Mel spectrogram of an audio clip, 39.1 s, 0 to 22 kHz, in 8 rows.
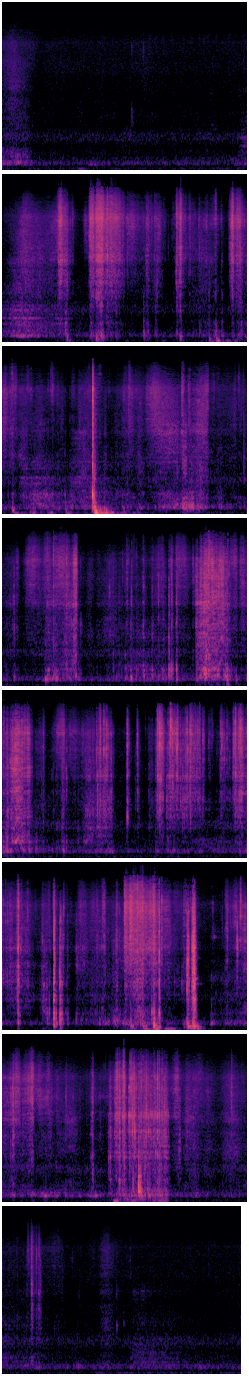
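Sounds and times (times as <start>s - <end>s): rustling and scraping: 4.8s - 21.9s, 22.6s - 35.2s.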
